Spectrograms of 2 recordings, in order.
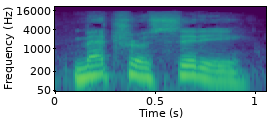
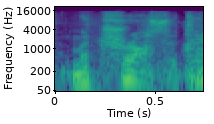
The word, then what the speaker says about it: Metro City: Metro City is the city that we're vying for Metrosity. – The control. And I kept pronouncing it Metrosity.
